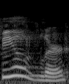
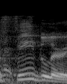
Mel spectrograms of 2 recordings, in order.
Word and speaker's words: Fiedler: I believe it's pronounced Fiedler. So Fiedler. Fielding. So you would disagree. So I would disagree with her pronouncement. Arthur Fiedler, you Right.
